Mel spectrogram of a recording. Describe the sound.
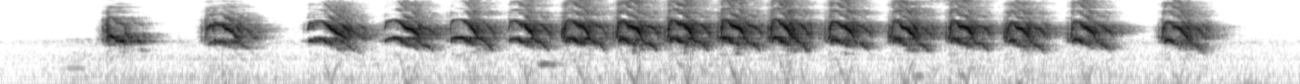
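Ring-necked parakeets call loudly in a rapid run of many harsh, shrill squawks, evenly spaced and steady in pitch, with no talking.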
